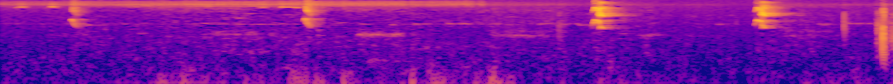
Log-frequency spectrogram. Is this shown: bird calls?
yes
